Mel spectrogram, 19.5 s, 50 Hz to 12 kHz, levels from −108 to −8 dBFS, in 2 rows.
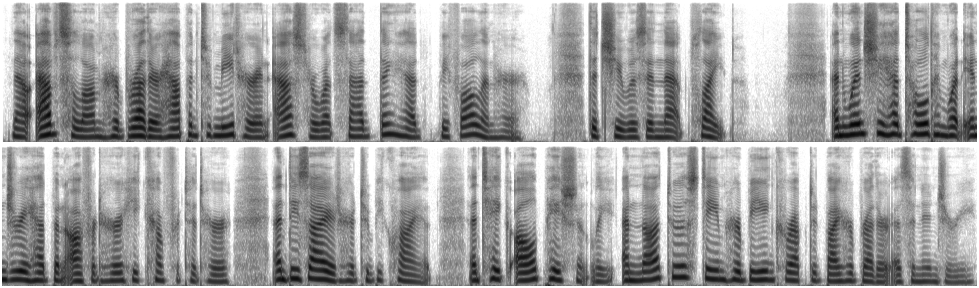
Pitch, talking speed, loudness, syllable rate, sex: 190 Hz, 190 wpm, -22 LUFS, 5.1 syllables/s, female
